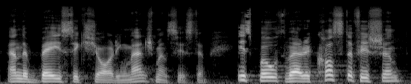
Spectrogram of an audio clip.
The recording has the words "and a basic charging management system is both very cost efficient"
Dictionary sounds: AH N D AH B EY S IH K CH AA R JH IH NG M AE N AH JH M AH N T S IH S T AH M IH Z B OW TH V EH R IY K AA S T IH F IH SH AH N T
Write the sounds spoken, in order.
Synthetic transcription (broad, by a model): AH N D AH B EY S IH K SH AA R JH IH NG M AE N AH JH M AH N T S IH S T AH M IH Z B OW TH V EH R IY K AA S T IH F IH SH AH N T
